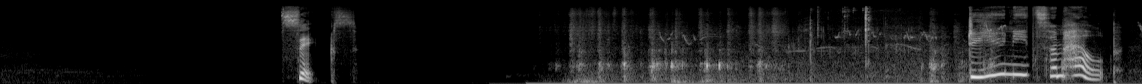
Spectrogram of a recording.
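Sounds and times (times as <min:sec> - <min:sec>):
speech: 0:03.0 - 0:03.4, 0:09.7 - 0:11.2
birds chirping: 0:04.6 - 0:11.4
horse hooves clip-clopping: 0:05.3 - 0:10.2.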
